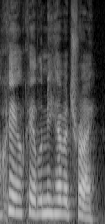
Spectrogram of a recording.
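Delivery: high, quick, eager character voice; excited volunteer jumping in. Acted. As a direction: rush it out, eager for a turn. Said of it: "Fran gets excited".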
